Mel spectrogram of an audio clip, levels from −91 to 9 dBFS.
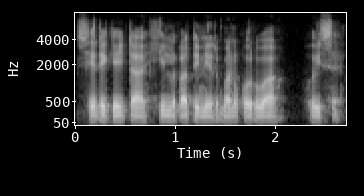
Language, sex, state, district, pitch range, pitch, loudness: Assamese, male, Assam, Kamrup Metropolitan, 90-95 Hz, 90 Hz, -18 LUFS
